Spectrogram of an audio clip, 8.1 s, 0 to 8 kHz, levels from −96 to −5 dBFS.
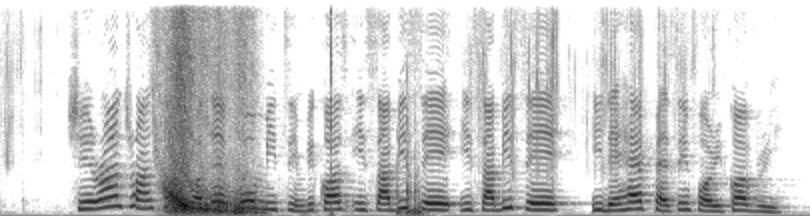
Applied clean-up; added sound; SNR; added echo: none; Packing tape, duct tape; 1 dB; none.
